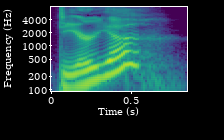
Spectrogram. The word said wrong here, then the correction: Dierya: Yeah. – It is pronounced diarrhea. – No, why? – Diarrhea. Diarrhea. Diarrhea.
